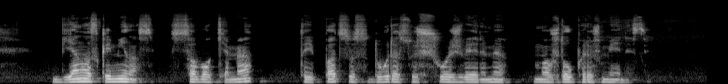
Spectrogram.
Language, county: Lithuanian, Vilnius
